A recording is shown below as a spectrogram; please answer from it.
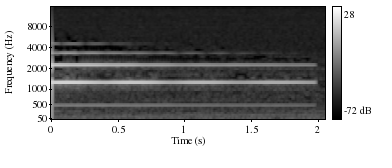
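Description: A boxing-ring bell sound effect ringing out as the show's jingle ends, several tones sounding together and slowly fading, then cut off abruptly at the end.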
